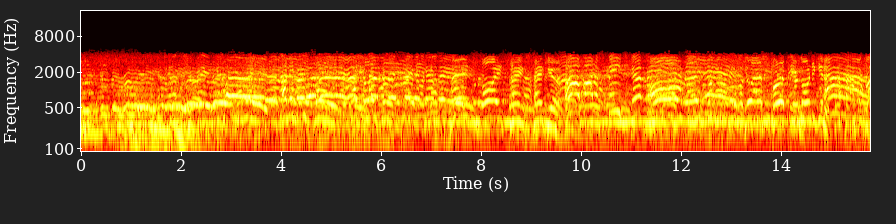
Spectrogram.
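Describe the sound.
A huge crowd of sailors and ship owners on the steps of the Blue Star Line shipping office, facing the busy wharves, chattering and calling out all at once as they congratulate its president, Cappy Ricks, on his 60th birthday; a dense, lively hubbub of overlapping voices and cheers that stays loud throughout.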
